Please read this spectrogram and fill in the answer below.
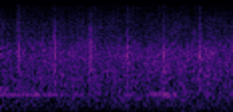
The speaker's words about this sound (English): Why do we clap our hands in church? He said, clap your hands, all your people. Make a joyful noise to the Lord.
